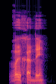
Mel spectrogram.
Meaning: nominative/accusative plural of вы́ход (výxod)
- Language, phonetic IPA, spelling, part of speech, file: Russian, [ˈvɨxədɨ], выходы, noun, Ru-выходы.ogg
